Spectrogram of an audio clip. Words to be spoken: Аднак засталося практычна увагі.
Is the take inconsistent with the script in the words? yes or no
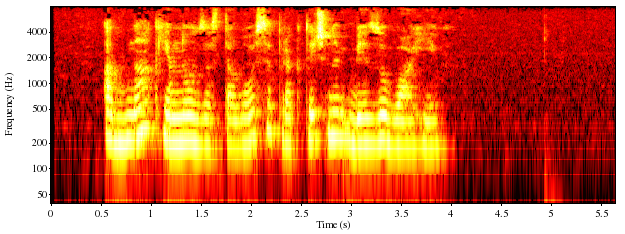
yes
